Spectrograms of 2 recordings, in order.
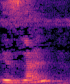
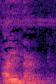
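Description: First: The S sound is pronounced in the word. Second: The S sound is silent in the word. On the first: The speaker calls it wrong. "we should not say island" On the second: The speaker calls it right. "S will be silent"

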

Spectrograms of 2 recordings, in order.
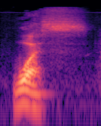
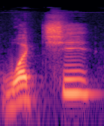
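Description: First: The t sound is dropped before the s. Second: The t sound is clearly pronounced. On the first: The speaker calls it right. "S 때문에 T 손 빼세요" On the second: The speaker calls it wrong. "What's 하지 마세요"

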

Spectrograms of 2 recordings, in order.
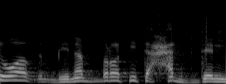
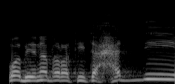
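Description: First: The last word ends without a long ee sound. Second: The last word ends in a long ee sound. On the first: The speaker calls it right. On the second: The speaker calls it wrong.

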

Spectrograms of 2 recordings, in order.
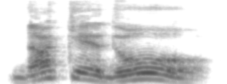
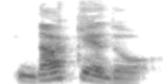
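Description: First: The final syllable is said with extra emphasis. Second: The final syllable is said plainly, without emphasis. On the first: "こうやって言うとそのどを強調した感じになります" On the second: "普通の言い方"

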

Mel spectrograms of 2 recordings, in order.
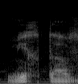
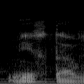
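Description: First: The word ends with a clear voiced v sound. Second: The word ends with a clear voiced v sound.

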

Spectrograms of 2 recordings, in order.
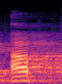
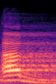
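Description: First: The final consonant sounds like a p. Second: The final consonant sounds like a clear b. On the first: The speaker calls it wrong. "Masalah nanti kok mirip p" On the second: The speaker calls it right. "Semuanya sudah bibir ketemu bibir, ya sudah betul"

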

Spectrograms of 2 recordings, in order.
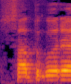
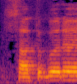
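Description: No difference in how they are said.

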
